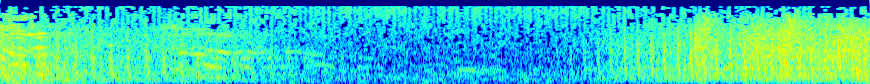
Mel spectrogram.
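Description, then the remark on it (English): A steady, crackling roar of gunfire during a siege fills the scene, dense and continuous, swelling toward the end, with voices murmuring underneath. “Well, Sir Robert, if the Empress is offering peace, what is the meaning of this gunfire?”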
